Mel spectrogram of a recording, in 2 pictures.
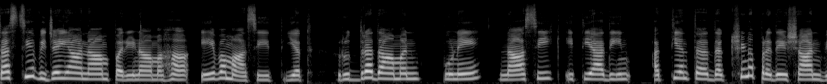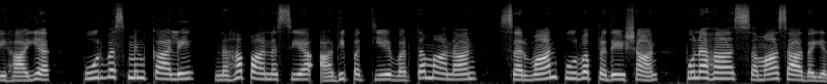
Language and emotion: Sanskrit, neutral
